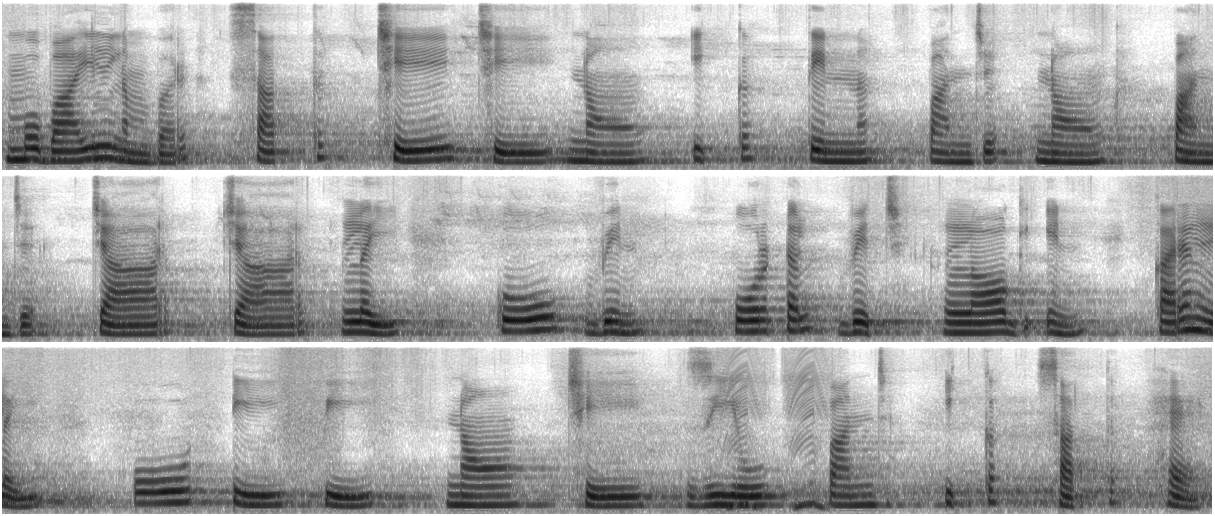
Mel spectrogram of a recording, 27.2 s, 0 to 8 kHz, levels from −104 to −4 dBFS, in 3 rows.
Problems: constant background noise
